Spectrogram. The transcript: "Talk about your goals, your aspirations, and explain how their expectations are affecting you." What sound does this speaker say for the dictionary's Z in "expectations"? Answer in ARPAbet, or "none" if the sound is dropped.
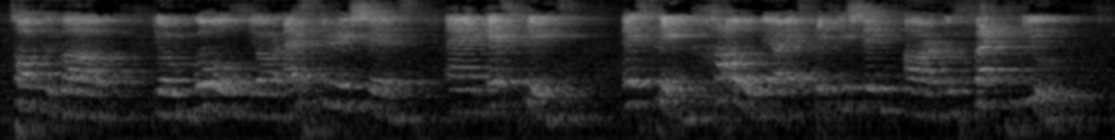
none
